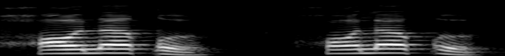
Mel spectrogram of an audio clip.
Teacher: خو جو ہے خو، یہ بھی حروف مستعلیہ ہے، تو اس کو ہم پر یعنی موٹا پڑھیں گے۔ خلق، خلق، قوف پھر اسی طریقے سے قلقلہ ہے، تو آواز کو ہم دوبارہ ریپیٹ کریں گے، یعنی کہ آواز ہماری ہمیں دوبارہ سنائی دے۔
